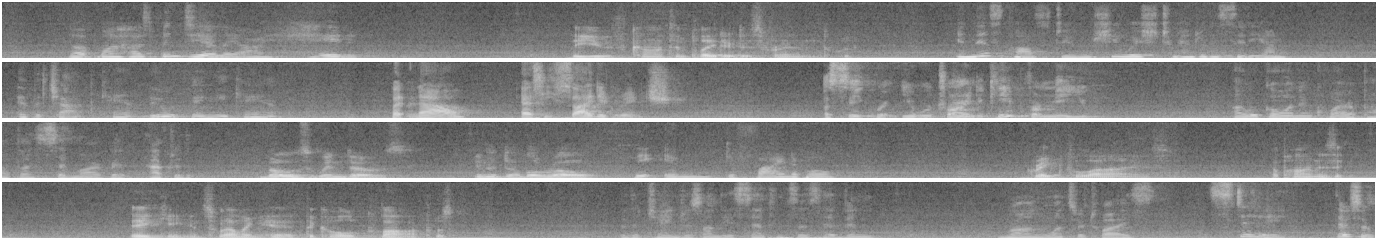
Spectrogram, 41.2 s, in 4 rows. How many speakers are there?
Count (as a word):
nine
